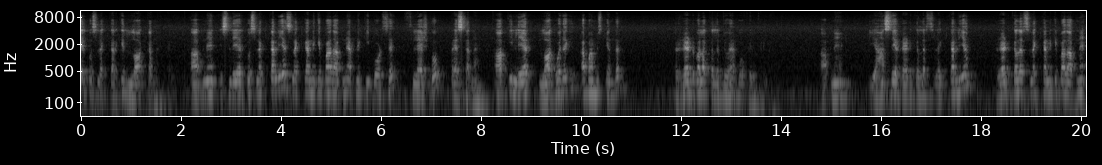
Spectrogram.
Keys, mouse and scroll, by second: 2.1 click, 3.2 click, 12.5 click, 16.7 click.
